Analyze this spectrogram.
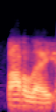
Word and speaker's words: Babele: Babele is how they say it in Romanian.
